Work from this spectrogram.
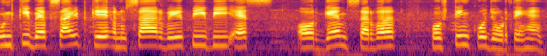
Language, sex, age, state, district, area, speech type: Hindi, female, 45-60, Madhya Pradesh, Narsinghpur, rural, read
